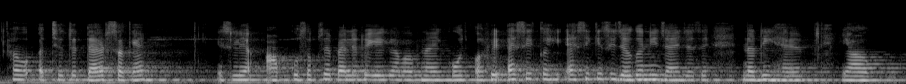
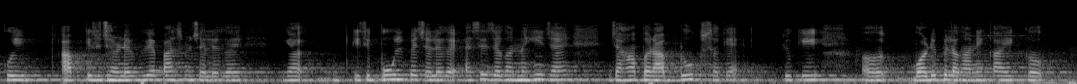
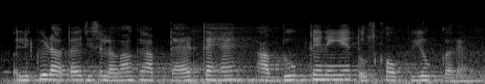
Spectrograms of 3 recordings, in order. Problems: background sounds at intervals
